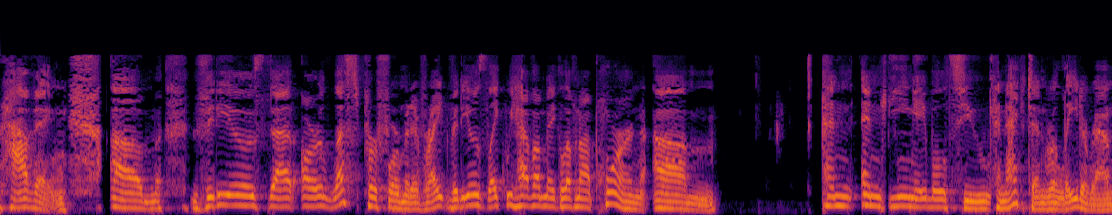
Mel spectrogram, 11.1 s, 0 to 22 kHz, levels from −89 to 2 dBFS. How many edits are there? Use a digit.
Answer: 2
